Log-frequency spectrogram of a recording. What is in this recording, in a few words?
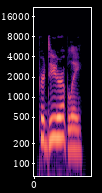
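"perdurably", British English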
